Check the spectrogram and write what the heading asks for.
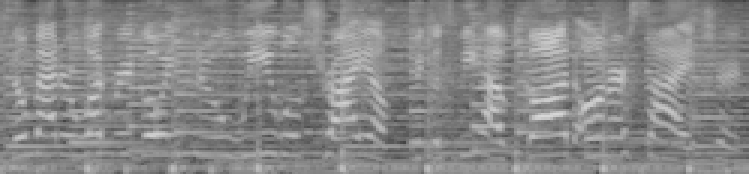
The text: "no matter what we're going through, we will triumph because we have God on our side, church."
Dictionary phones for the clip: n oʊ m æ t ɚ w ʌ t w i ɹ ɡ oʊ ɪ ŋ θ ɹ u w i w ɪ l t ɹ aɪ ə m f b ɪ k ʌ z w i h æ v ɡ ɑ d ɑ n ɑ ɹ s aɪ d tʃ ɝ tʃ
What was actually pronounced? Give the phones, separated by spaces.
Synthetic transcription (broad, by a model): n oʊ m æ t ɚ w ʌ t w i ɹ ɡ oʊ ɪ ŋ θ ɹ u w i w ɪ l t ɹ aɪ ə m f b ɪ k ʌ z w i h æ v ɡ ɑ d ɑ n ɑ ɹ s aɪ d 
